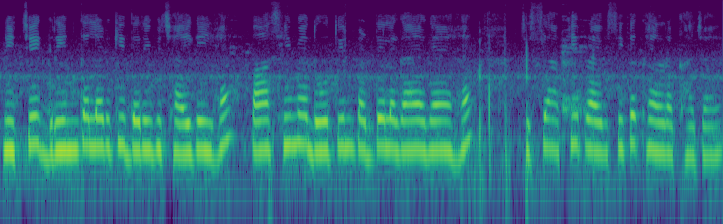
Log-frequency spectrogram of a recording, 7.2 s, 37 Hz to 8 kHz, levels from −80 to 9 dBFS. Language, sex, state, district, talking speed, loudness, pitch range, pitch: Hindi, female, Rajasthan, Bikaner, 200 wpm, -15 LUFS, 215-235 Hz, 220 Hz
